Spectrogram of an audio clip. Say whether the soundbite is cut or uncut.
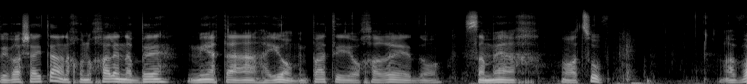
cut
